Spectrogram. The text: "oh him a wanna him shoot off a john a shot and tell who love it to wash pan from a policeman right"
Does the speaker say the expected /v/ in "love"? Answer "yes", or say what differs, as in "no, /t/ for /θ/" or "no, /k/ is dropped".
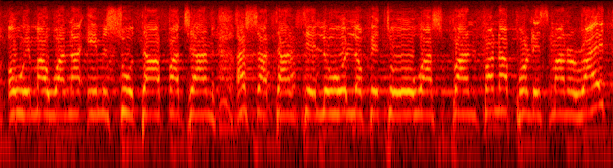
no, /f/ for /v/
